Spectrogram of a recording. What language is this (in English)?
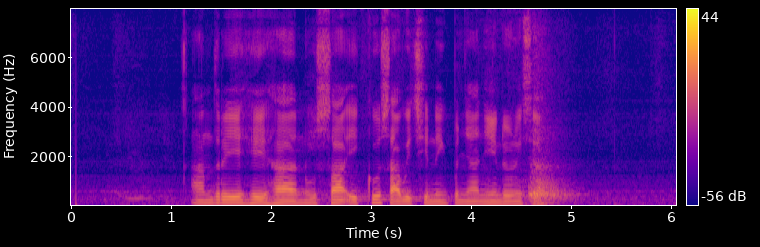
Javanese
